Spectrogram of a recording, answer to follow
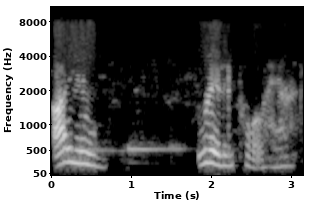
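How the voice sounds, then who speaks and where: Earnest sweetheart, tinny old radio. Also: female voice, mid-range voice, slow pace. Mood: anxious, tender. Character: earnest, lovestruck, troubled young female caregiver. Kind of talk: mid-century American radio melodrama acting. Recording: tinny vintage radio recording, music behind.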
